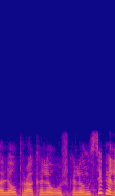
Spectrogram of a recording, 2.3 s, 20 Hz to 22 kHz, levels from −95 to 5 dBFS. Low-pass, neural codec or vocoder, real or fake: 7.2 kHz; codec, 16 kHz, 16 kbps, FreqCodec, smaller model; fake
